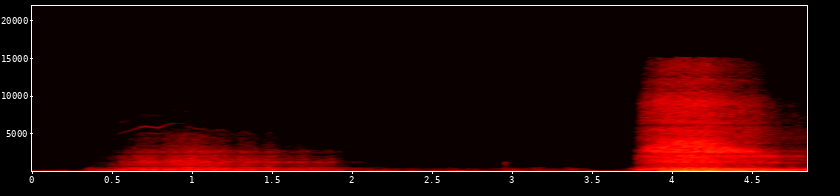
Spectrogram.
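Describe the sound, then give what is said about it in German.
Deep breathing: a long, soft breath lasting over a second, a pause with faint rustles, then a louder, rushing breath that runs to the end. “Wenn du soweit bist, nimm jetzt 3 tiefe Atemzüge ein und aus.”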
